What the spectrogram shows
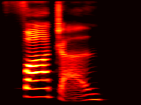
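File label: "fa1 zhan3", Mandarin Chinese; HSK4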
